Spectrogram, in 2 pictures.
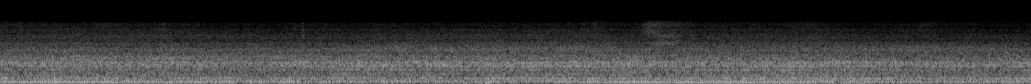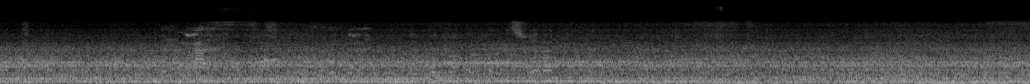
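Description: A car engine idles steadily in slow traffic.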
